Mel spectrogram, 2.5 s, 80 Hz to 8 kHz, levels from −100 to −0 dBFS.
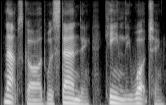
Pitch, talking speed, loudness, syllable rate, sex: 125 Hz, 145 wpm, -20 LUFS, 4.0 syllables/s, male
